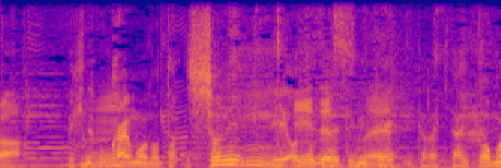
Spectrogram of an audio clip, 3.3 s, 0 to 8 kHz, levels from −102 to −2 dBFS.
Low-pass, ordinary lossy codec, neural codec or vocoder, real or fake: none; none; none; real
